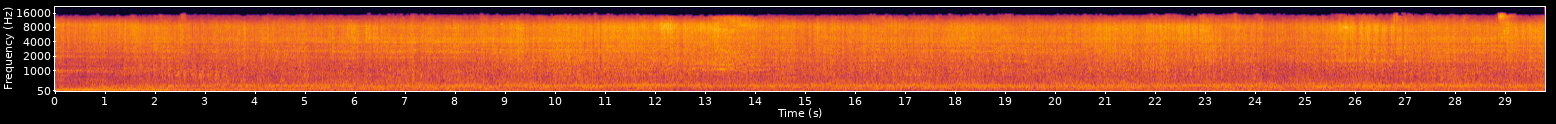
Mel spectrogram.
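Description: Freight train cars (tank cars, covered hoppers and boxcars) rolling steadily past on steel wheels. The low drone of the diesel locomotives that have just gone by fades out in the first few seconds.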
